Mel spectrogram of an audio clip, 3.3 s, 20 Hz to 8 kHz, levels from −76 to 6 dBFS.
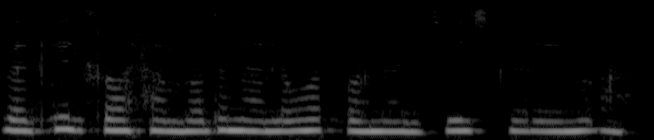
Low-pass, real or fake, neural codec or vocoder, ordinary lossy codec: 7.2 kHz; real; none; Opus, 16 kbps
